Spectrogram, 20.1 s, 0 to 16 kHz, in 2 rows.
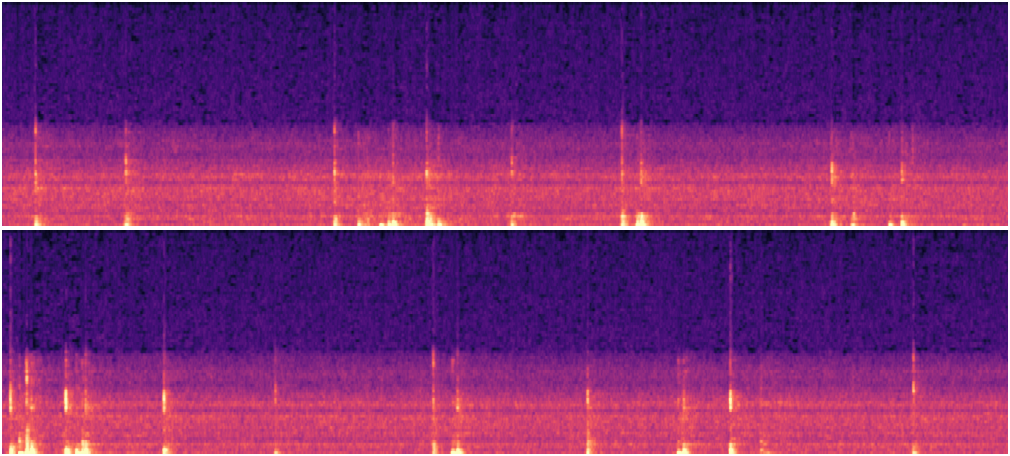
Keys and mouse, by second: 0.0 click, 1.5-3.6 drag, 4.1 shift+middle click, 5.3-6.5 drag, 6.6-7.8 middle drag, 7.8 click, 7.8 right click, 8.3 middle click, 9.3-10.4 middle drag, 10.6 shift+middle click, 11.1 middle click, 13.0-14.6 drag, 14.8-16.1 middle drag, 17.1 middle click, 17.4 click, 17.4 right click, 19.5-20.1 drag.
